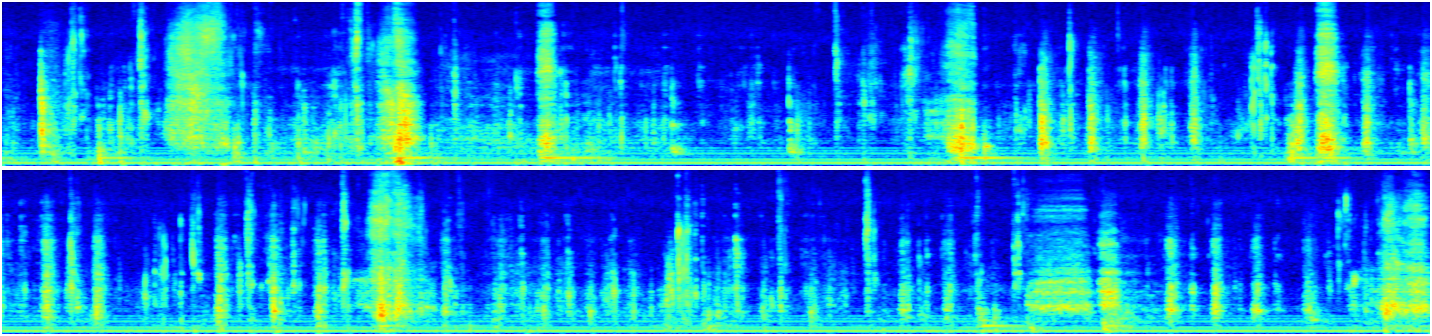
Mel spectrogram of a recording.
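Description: A person chewing spicy instant noodles close to the microphone, with irregular wet smacks and clicks and a handful of louder mouth sounds.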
